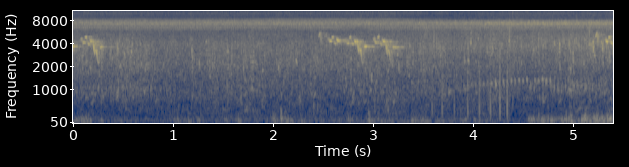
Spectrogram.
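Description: A bird repeats a short, high chirping phrase three times, about every two and a half seconds. Under it runs a low, uneven rumble of wind on the microphone, with a truck engine in the distance.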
